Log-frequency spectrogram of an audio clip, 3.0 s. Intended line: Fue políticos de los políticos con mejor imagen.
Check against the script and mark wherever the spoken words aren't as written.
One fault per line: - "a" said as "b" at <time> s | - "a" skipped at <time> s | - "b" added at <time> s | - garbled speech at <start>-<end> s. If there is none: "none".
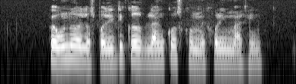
- "políticos" said as "uno" at 0.6 s
- "blancos" added at 1.4 s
